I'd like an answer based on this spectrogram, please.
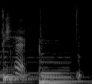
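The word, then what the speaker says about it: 책: is checked again it's check this is pronounced which is one syllable which is check itself again remember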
